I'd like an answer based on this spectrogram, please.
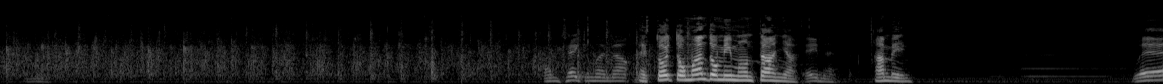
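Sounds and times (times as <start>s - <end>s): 
audience applause: 0.0s - 7.3s
speech: 5.5s - 9.2s, 11.4s - 11.6s.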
